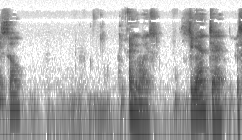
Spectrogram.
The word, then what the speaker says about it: siete: Anyways, siente is how you say 7 in Spanish.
